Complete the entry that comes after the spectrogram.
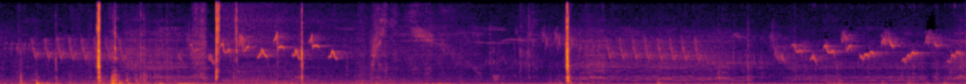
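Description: Small birds chirping and twittering, with two loud sharp clicks, about a second in and a little past the middle, and a few softer clicks between.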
